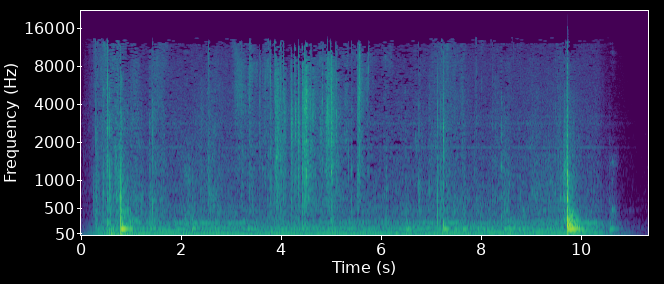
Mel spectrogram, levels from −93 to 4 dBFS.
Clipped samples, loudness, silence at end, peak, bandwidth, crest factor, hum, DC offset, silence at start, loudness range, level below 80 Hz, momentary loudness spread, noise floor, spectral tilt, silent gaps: under 0.1%; -26 LUFS; 0.6 s; 0 dBFS; 13.5 kHz; 26 dB; none; under 0.1%; 0.2 s; 12 LU; -36 dBFS; 19 LU; -65 dBFS; -5.5 dB/octave; none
